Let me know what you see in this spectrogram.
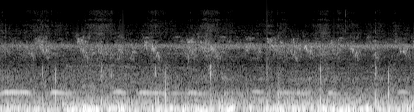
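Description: Birds calling: a string of short, low hooting notes, some held level and some dropping slightly at the end, with thin high chirps over a low rumble.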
